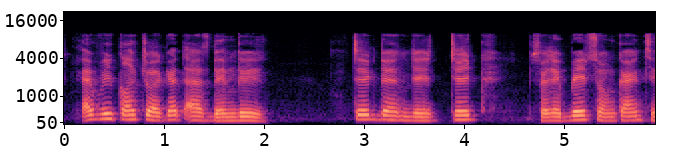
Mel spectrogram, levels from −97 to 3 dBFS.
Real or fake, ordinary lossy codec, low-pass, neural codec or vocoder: fake; none; 9.9 kHz; autoencoder, 22.05 kHz, a latent of 192 numbers a frame, VITS, trained on one speaker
